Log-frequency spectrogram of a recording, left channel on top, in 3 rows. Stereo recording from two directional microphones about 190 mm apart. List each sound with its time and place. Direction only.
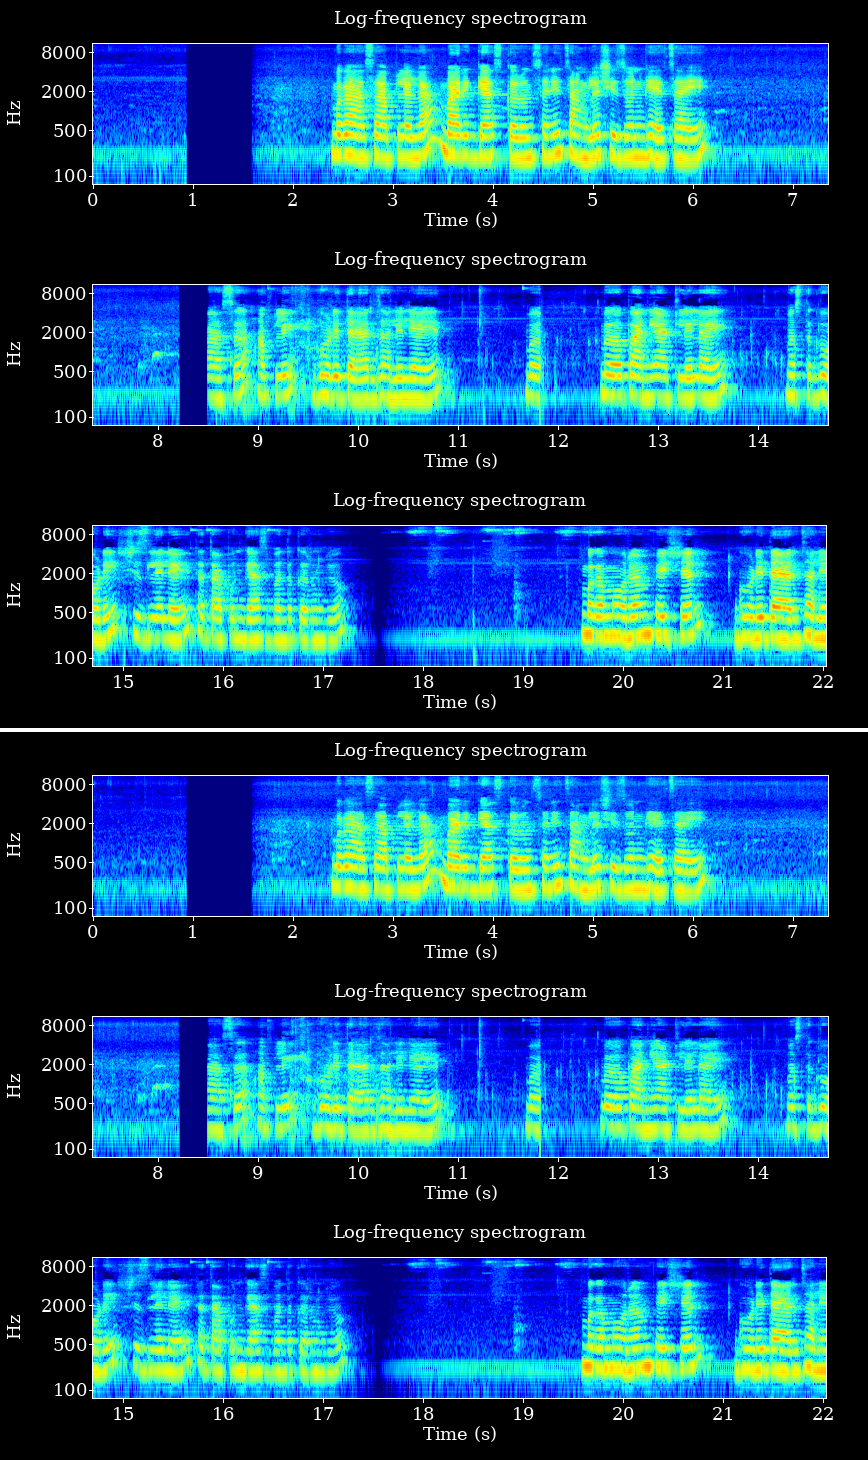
2.3 s a woman's voice: 5° left (ahead or behind)
8.5 s a woman's voice: 45° left (ahead or behind)
12.4 s a woman's voice: 40° left (ahead or behind)
19.5 s speech: 25° left (ahead or behind)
